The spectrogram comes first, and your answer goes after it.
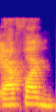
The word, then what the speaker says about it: Aflac: I really don't know the whole story behind the Aflac duck. Quack rhymes with Aflac. Quack, Aflac.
